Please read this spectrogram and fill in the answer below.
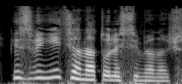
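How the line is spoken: Sigh suppressing joy. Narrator (Russian): вздохнул, старательно давя радостные эмоции

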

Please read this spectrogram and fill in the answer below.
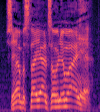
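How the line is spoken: Thunderous barking shout. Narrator (Russian): рявкнул он громовым, перекрывающим шум голосом

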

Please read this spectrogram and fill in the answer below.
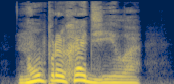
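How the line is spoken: Angry. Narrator (Russian): сердито сказала Эмма

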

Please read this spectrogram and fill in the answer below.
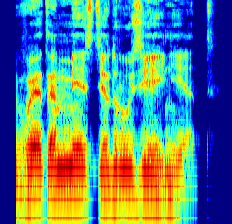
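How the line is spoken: Grunted. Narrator (Russian): буркнул Готрек

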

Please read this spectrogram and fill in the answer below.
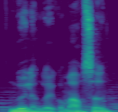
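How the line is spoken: Cold. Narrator (Vietnamese): Diệp Thiếu Dương lạnh lùng nói

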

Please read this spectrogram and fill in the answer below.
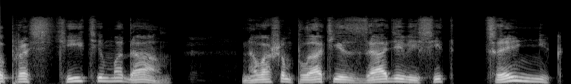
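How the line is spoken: Woman stranger whispering. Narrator (Russian): незнакомая женщина и шепнула

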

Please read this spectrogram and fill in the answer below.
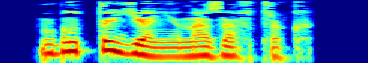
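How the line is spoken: Inner grumble. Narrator (Russian): буркнула мысленно

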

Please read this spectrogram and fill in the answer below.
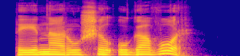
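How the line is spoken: Grim interrupting man. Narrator (Russian): мрачно прервал его мужчина

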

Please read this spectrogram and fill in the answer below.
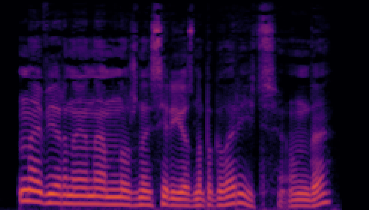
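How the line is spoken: Sighing. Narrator (Russian): вздохнула апостол

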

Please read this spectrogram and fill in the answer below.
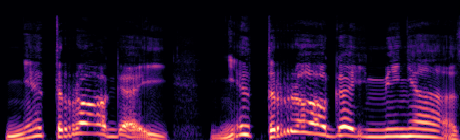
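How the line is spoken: Frantic scream while struggling. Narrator (Russian): судорожно завопила она, вырываясь из его рук

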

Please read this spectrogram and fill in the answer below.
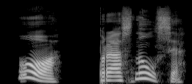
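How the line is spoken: Joyful drawl. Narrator (Russian): радостно протянул незваный гость

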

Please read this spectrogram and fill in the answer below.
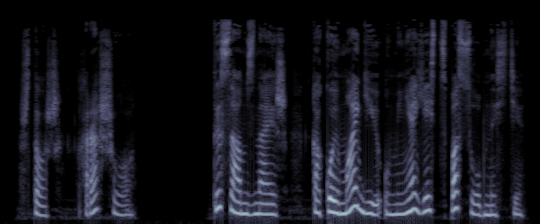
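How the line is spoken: Quiet. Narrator (Russian): тихо сказала я

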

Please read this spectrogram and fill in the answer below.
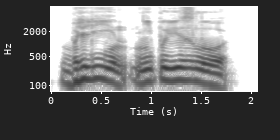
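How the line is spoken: Younger brother sighing. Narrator (Russian): Мой младший брат вздохнул

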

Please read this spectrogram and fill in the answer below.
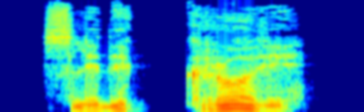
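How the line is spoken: Blank mutter. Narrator (Russian): бессмысленно пробормотал он

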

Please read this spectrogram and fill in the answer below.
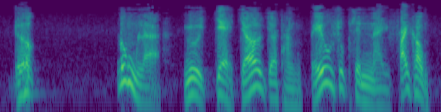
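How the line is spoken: Angry speech. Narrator (Vietnamese): Sa Thông Thiền tức giận nói

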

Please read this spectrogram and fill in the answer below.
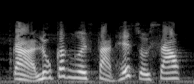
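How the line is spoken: Loud shout. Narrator (Vietnamese): Mà Nghiêm quát lớn

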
